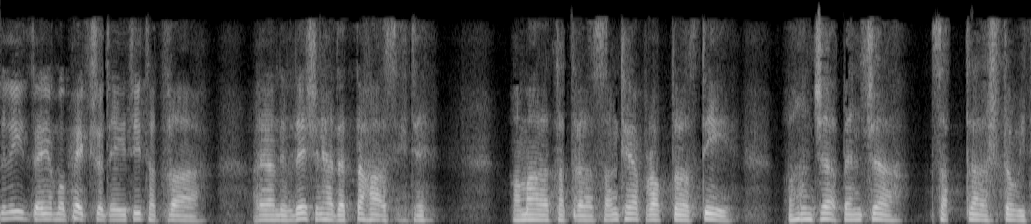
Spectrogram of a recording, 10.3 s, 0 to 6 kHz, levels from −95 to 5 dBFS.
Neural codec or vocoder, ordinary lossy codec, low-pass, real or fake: codec, 16 kHz in and 24 kHz out, 0.4 kbps, LongCat-Audio-Codec, two codebook decoder; AAC, 24 kbps; 5.4 kHz; fake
